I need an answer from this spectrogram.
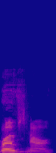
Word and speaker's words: Grosvenor: I don't know how to pronounce her last name. Grosvenor, yeah.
